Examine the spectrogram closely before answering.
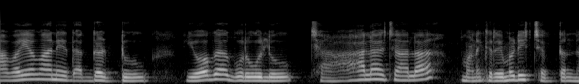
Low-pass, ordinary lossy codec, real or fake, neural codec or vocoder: none; none; fake; codec, 16 kHz, 2 kbps, FunCodec, trained on LibriTTS, 25 frames a second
